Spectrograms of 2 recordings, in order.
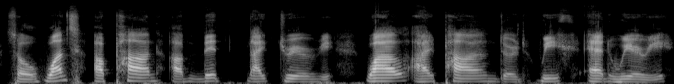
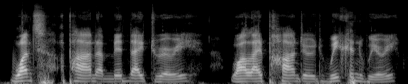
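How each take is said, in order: First: Slow, once and mid stressed, beats marked; stress pattern demo. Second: Measured recital, rising at each line end; poem recitation. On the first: Teacher showing the class a stress pattern, slow. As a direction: beat out the trochees. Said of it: "This is a stress pattern". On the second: Teacher reading Poe aloud to students, recited. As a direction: read it as a poem to the class. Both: Shown as a demonstration.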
